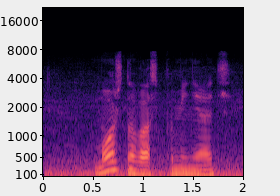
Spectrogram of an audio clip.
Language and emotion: Russian, neutral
